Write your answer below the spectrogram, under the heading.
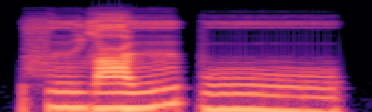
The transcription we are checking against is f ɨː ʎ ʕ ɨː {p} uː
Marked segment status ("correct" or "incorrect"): correct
